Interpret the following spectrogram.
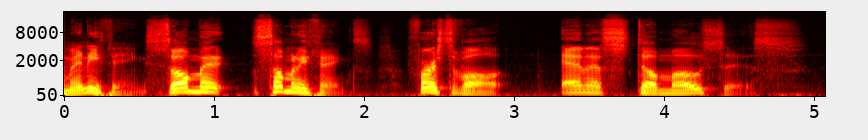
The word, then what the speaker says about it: anastomosis: First of all, anastomosis. That would be the correct pronunciation of that.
